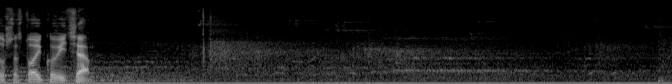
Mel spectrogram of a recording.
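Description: A small crowd murmurs faintly in a large echoing hall.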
